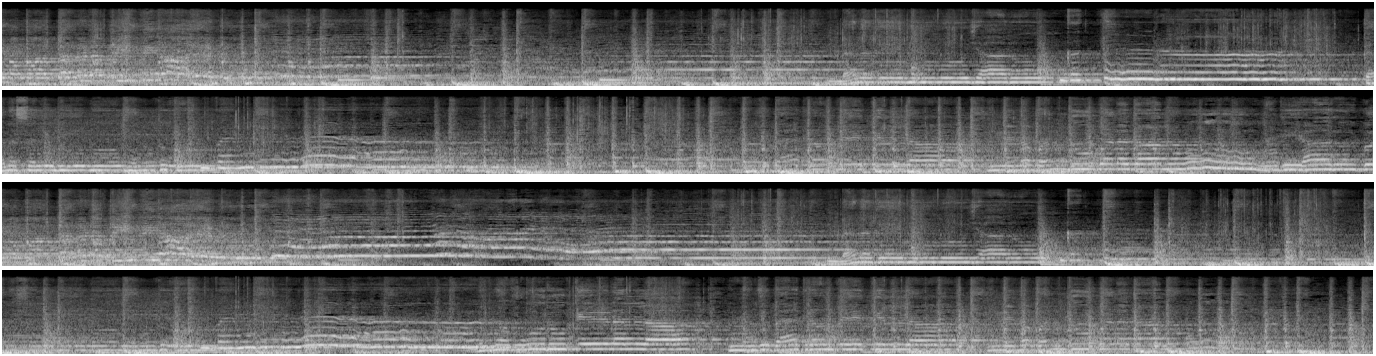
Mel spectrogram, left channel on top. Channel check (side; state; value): both; normal; correlation 0.44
